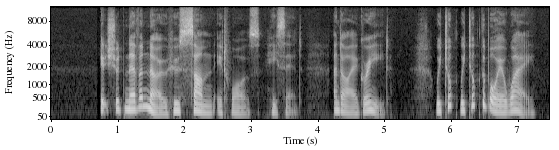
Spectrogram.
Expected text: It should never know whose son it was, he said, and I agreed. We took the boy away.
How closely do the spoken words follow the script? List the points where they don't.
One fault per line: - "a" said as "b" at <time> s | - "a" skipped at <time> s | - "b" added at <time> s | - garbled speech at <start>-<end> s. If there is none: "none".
- "we took" added at 6.1 s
